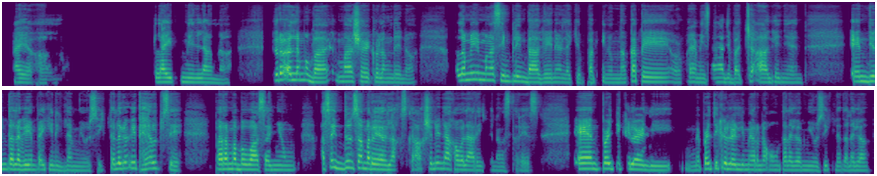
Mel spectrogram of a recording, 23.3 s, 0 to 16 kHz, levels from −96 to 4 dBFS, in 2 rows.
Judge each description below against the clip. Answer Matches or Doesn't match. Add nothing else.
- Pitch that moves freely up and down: Doesn't match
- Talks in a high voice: Matches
